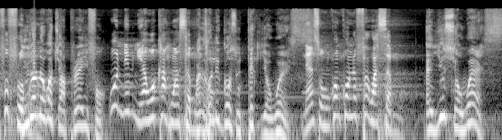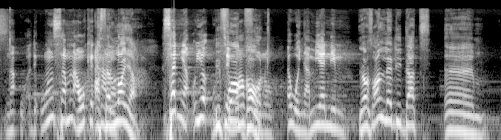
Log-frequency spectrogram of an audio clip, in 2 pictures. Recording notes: Preached at LCC Goshen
